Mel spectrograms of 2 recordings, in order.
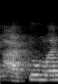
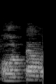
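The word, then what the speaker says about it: autumn: कब होता है तो इसे हम लोग ऐसा नहीं बोलते आर तू मैन या कालू मैन क्या पढ़ते हैं ऑटम और कॉलम क्योंकि एम के बाद जो एन है वो साइलेंट है ये उसके बाद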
